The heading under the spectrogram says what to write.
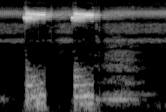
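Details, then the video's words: Blue-crowned hanging parrot in 'tembakan rapat' calling style: one quick pair of piercing high squeaks, with a constant thin high tone in the background. "Suara serindit tembakan rapat"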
